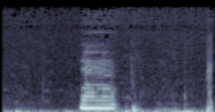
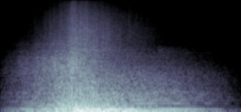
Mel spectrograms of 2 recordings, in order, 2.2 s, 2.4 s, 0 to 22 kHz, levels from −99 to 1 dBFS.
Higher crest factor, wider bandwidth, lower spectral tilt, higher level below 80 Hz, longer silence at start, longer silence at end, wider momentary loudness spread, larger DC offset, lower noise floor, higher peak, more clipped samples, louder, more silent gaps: about the same, 14 dB vs 14 dB; second, 7 kHz vs 9.6 kHz; about the same, -9 dB/octave vs -8 dB/octave; second, -36 dBFS vs -18 dBFS; second, 0.05 s vs 0.2 s; second, 0 s vs 0.4 s; second, 17 LU vs 21 LU; neither; about the same, -39 dBFS vs -38 dBFS; second, -4 dBFS vs 0 dBFS; neither; about the same, -15 LUFS vs -15 LUFS; neither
